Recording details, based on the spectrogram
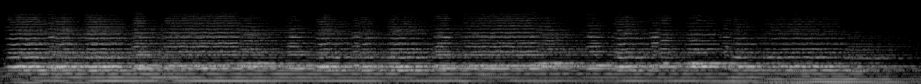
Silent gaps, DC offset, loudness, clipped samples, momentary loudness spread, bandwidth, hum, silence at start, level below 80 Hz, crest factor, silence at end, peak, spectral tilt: none; under 0.1%; -29 LUFS; under 0.1%; 7 LU; 16 kHz; none; 0 s; -52 dBFS; 16 dB; 0 s; -14 dBFS; -4.5 dB/octave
